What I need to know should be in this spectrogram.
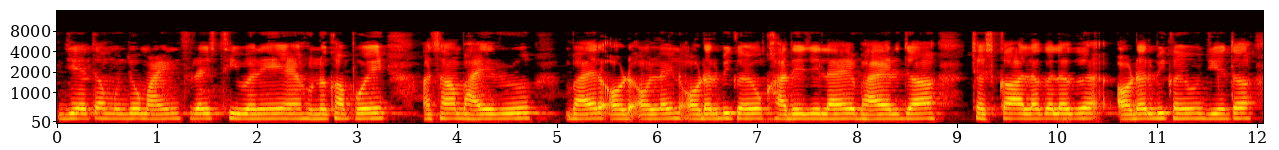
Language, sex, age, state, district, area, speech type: Sindhi, male, 18-30, Maharashtra, Mumbai Suburban, urban, spontaneous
